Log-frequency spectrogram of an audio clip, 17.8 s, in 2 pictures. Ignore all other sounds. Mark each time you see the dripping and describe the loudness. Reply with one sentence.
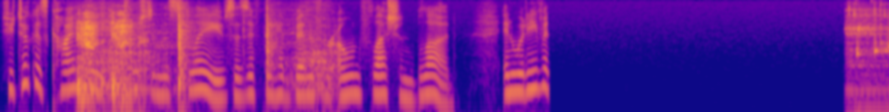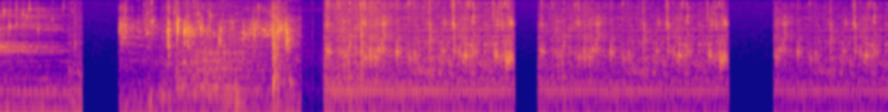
The dripping can be heard from 8.4 to 17.7 s, getting louder then quieter.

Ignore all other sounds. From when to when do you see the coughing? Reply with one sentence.
You can hear the coughing from 0.8 to 1.4 s.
